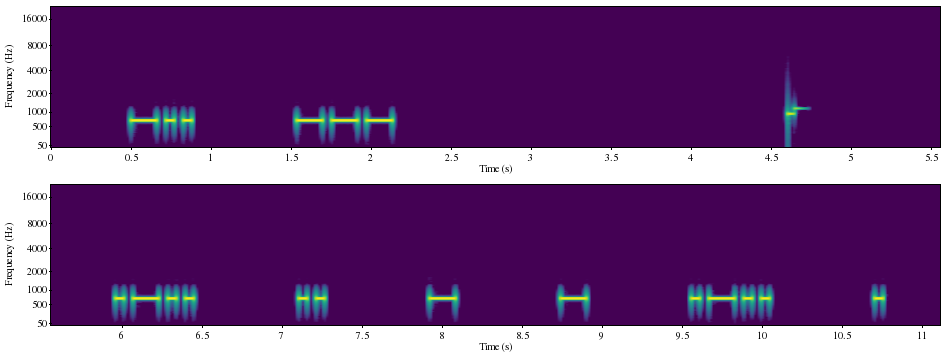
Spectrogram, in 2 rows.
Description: Morse code, heard as a keyed tone, about 22 wpm, spaced as for 10 wpm, 700 Hz. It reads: DO LITTLE
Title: 4x Character Spacing - Top 300 Words - 22wpm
